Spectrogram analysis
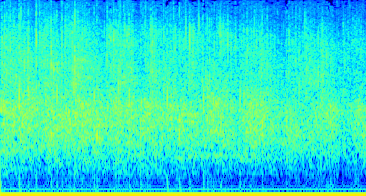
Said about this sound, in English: Yeah, give them a round of applause here.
